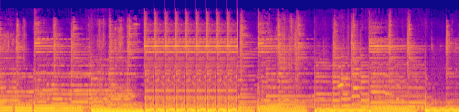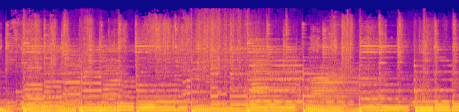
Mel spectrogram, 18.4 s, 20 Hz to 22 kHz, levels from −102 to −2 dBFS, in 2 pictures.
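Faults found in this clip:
Broken-record loop, 3.08–4.76 s. A 207 ms fragment repeats back to back eight times, with the intended audio in that span lost. Likely cause: a player or encoder stall re-sending its last held buffer. The waveform shows identical blocks tiled at 207 ms intervals. The spectrogram shows a repeating pattern with hard vertical seams at each restart.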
